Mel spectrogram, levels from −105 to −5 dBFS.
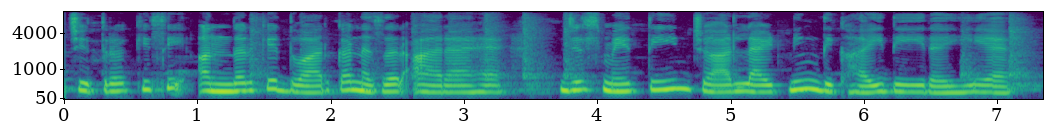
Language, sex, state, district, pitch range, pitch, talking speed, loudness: Hindi, female, Uttar Pradesh, Jalaun, 190-235 Hz, 205 Hz, 155 wpm, -29 LUFS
